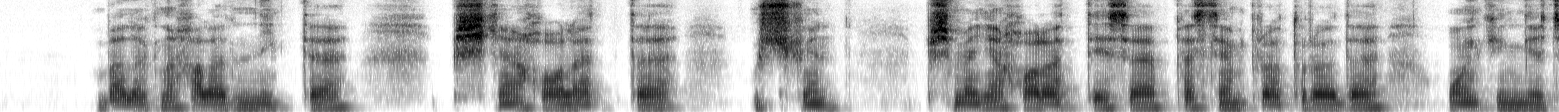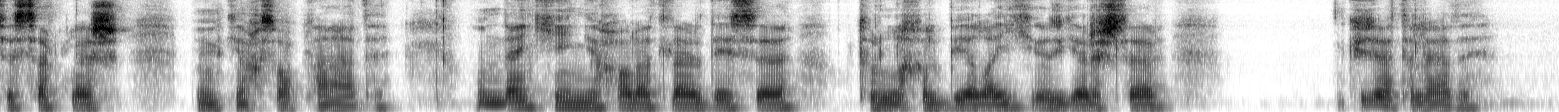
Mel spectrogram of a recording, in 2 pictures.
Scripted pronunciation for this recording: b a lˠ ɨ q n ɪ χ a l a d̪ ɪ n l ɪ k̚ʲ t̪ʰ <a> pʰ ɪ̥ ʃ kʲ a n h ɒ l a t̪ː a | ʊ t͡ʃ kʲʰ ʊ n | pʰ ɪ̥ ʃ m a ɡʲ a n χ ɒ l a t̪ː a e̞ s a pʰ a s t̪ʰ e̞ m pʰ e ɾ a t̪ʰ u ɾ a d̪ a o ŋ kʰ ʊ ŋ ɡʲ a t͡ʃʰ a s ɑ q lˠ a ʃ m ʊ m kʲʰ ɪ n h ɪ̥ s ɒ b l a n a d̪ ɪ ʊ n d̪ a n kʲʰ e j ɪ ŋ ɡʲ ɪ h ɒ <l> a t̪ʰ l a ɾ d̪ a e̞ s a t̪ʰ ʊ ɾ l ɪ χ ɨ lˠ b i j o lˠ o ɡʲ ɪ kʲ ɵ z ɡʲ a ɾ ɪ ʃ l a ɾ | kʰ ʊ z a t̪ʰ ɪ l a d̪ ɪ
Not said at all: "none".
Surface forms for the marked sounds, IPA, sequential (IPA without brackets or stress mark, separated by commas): a, l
